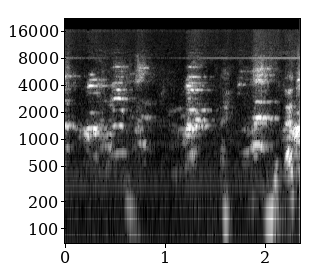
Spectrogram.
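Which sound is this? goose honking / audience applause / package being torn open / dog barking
goose honking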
